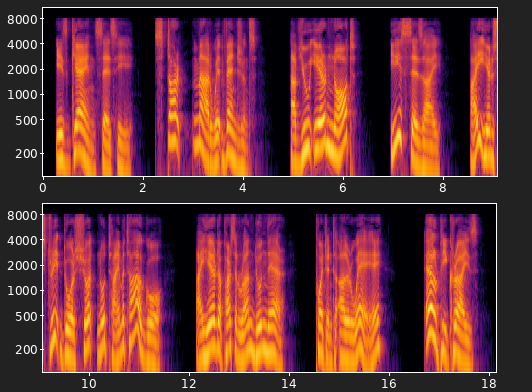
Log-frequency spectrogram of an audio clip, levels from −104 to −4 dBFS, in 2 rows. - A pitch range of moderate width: No, wide, 6.8 semitones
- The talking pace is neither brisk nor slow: No, slow, 130 wpm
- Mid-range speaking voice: Yes, medium, 175 Hz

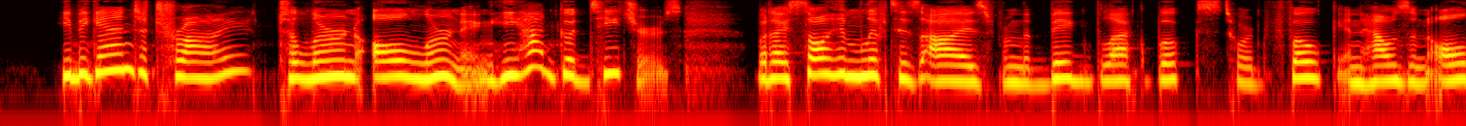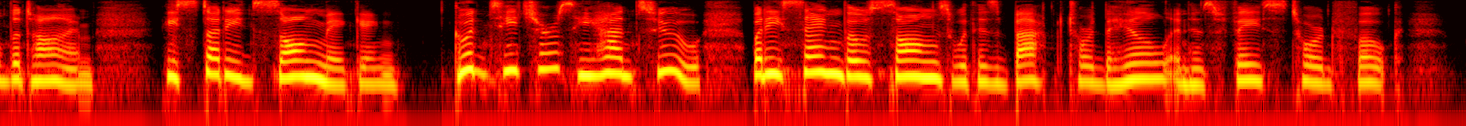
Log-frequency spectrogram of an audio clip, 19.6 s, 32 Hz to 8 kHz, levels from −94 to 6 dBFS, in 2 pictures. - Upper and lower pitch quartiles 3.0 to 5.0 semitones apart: Yes, average, 4.6 semitones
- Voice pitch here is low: No, very high, 260 Hz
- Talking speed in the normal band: Yes, average, 170 wpm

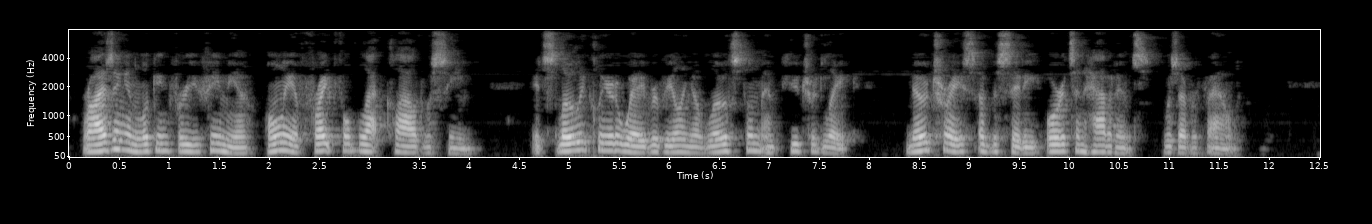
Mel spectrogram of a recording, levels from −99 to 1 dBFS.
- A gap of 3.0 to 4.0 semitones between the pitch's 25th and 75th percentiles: Yes, average, 3.6 semitones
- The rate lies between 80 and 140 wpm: No, average, 160 wpm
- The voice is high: No, medium, 160 Hz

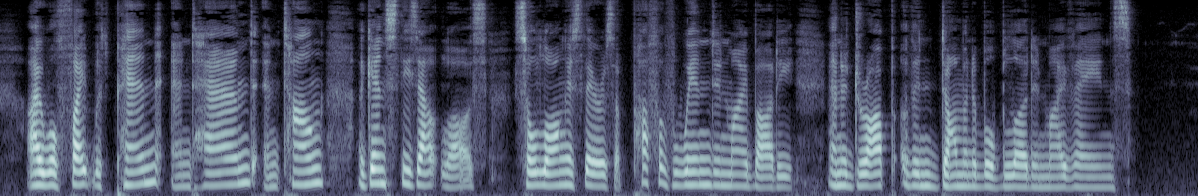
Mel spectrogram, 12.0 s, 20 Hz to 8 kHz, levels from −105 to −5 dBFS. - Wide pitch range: No, average, 2.9 semitones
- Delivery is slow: No, average, 165 wpm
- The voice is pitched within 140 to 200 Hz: Yes, medium, 185 Hz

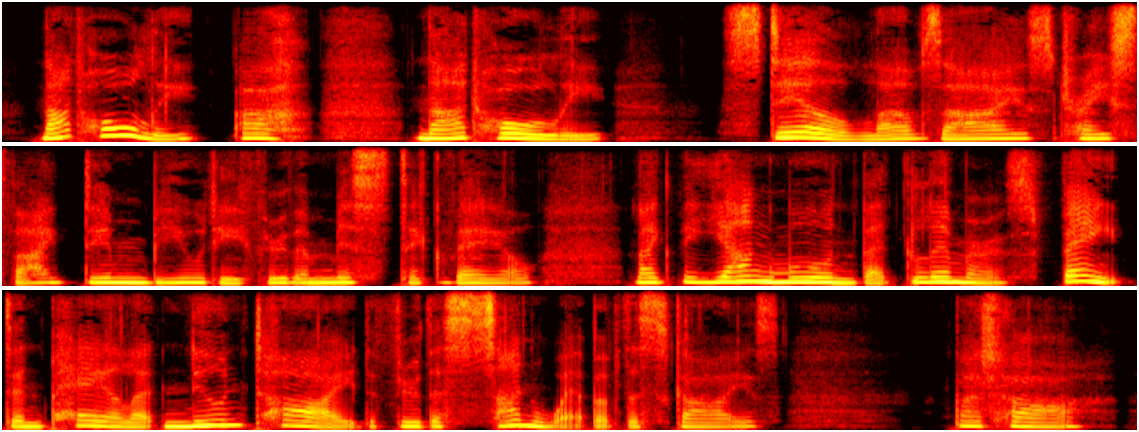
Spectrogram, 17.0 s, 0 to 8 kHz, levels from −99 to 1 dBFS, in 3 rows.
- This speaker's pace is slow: Yes, slow, 125 wpm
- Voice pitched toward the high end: Yes, very high, 250 Hz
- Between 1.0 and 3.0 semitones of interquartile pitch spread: Yes, average, 2.7 semitones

